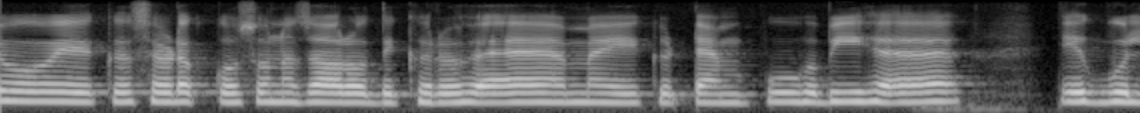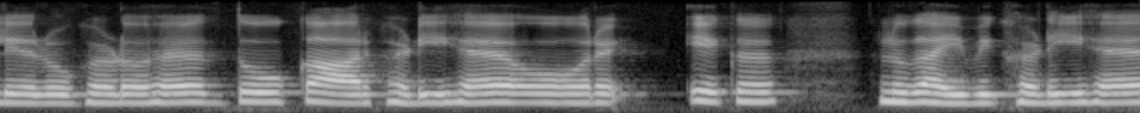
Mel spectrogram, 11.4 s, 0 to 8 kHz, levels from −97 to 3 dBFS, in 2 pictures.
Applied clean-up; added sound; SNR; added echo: none; none; none; none.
